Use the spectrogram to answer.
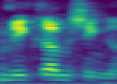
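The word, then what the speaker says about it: বিক্রমসিংহে: এটা উচ্চারণটা বিক্রম সিংহে হবে।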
